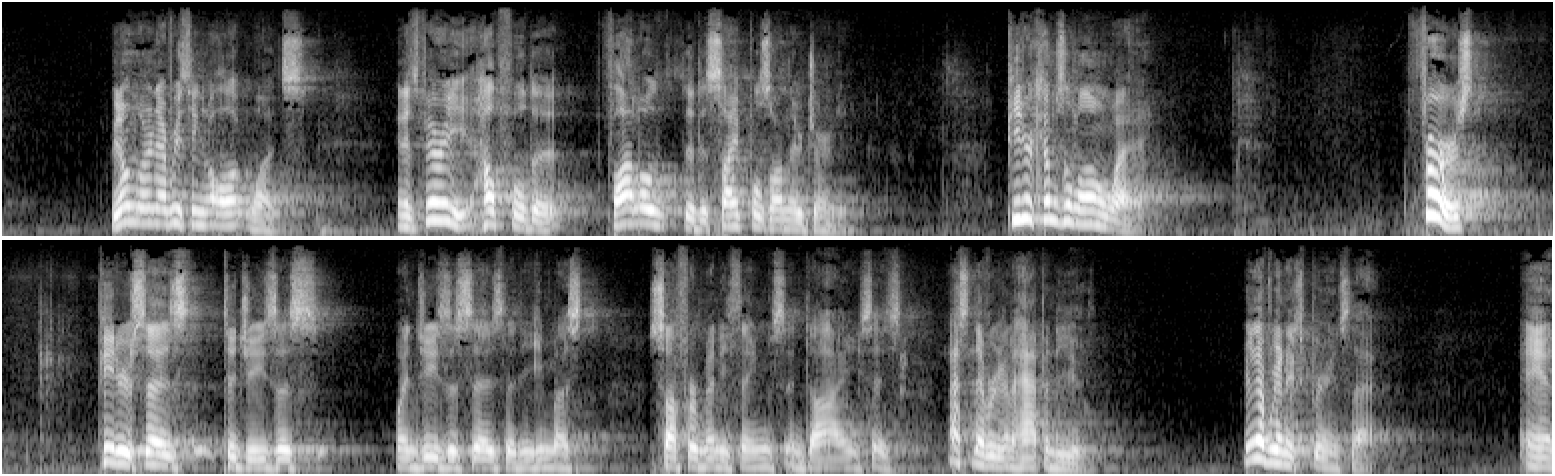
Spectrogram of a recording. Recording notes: This is a sermon recorded during the evening service at Lebanon Bible Fellowship Church in Lebanon, PA on 7/19/2105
